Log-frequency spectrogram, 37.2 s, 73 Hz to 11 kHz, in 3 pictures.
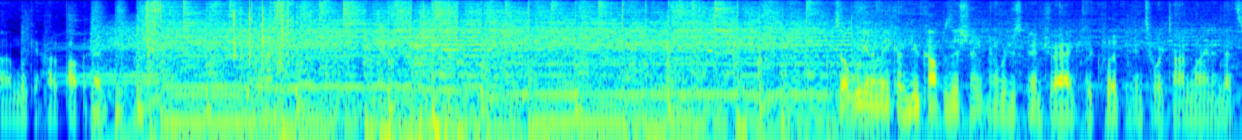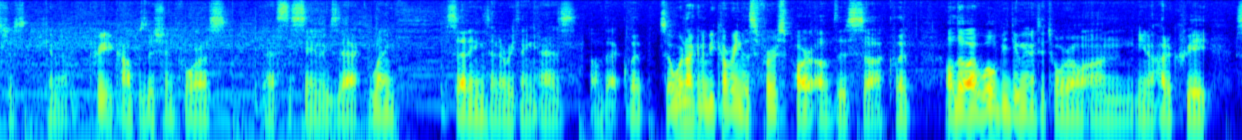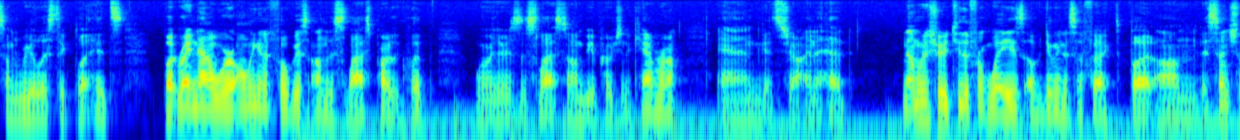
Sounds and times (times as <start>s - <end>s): Speech: 0.0s - 1.1s, 8.3s - 37.2s
Music: 0.0s - 24.1s, 27.4s - 37.2s.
